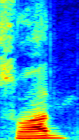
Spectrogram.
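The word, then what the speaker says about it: صاد: এখন যে হরফটা নিয়ে আলোচনা হবে সেটা হচ্ছে এই যে সদ সদ যেটা আমরা স ব দুইটা একসাথে উল্লেখ মনে করব আর কি বাংলায় স এর মত স এর মত।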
